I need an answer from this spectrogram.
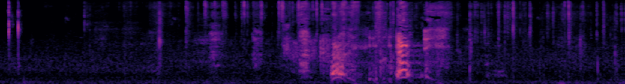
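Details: Two short barks midway through from Vern, a rescued St Bernard with bone cancer, talking with the neighbourhood dogs, set against low outdoor background noise and faint clicks.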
